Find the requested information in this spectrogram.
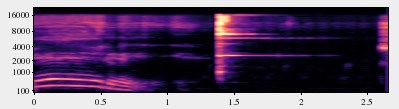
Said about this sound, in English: And let me ding the bell. Let's get some good flow.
